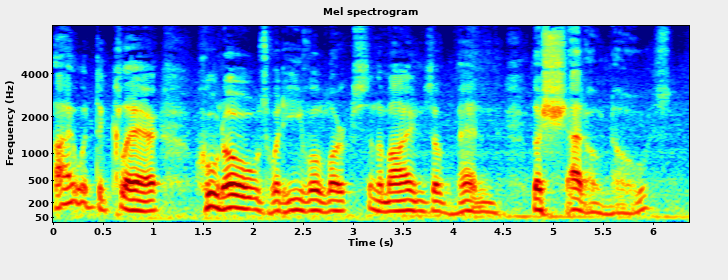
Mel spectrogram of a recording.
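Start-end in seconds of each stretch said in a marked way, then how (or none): 1.5-6.0 deep baritone with a theatrical flourish. A speaker recalls declaring a radio show's opening lines as a small child: deep baritone Shadow voice. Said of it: "imitating a deep baritone voice".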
